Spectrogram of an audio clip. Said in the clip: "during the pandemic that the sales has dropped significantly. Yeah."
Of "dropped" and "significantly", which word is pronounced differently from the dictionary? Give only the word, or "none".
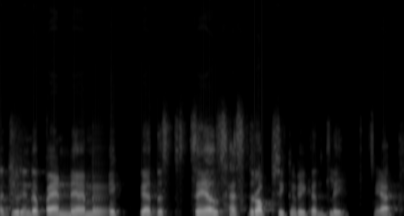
none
